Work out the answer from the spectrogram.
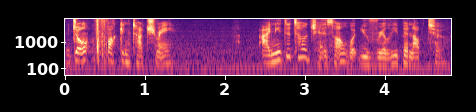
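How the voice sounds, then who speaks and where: A woman's voice: low voice, lively intonation, normal speed, fairly bright tone, a little hiss or hum. A woman playing a betrayed, blunt young woman in a romantic audio drama, sarcastic and accusing. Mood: bitter, hurt.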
